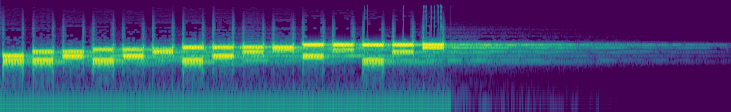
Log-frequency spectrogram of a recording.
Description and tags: Weird phone tones through vocoder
